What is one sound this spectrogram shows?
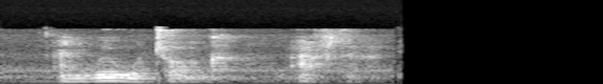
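A man talks close up.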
